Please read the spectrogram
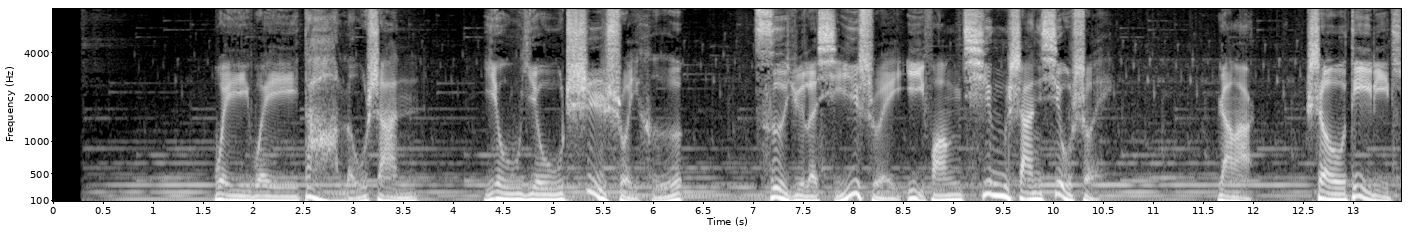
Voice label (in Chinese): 男国 易地搬迁建设 磁性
